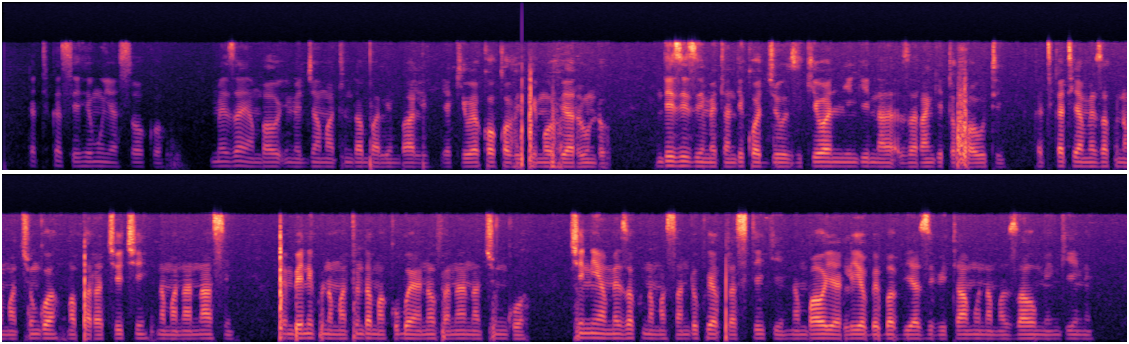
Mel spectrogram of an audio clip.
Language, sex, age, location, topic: Swahili, male, 18-24, Nairobi, finance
